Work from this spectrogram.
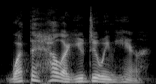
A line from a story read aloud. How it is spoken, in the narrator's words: a woman sharply said from behind me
